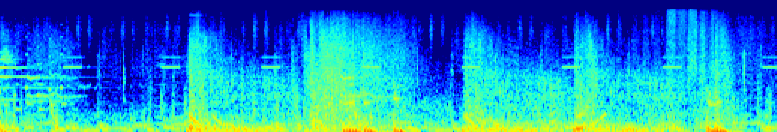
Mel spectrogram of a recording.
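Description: A bomb exploding in a video game, heard as faint, dense crashing and smashing noise that runs continuously, with several heavier bursts standing out.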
